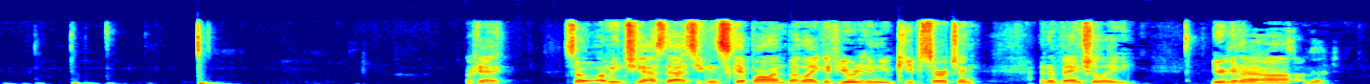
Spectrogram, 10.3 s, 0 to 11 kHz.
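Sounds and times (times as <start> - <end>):
typing on a computer keyboard: 0.1 - 1.8
speech: 3.5 - 10.1.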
